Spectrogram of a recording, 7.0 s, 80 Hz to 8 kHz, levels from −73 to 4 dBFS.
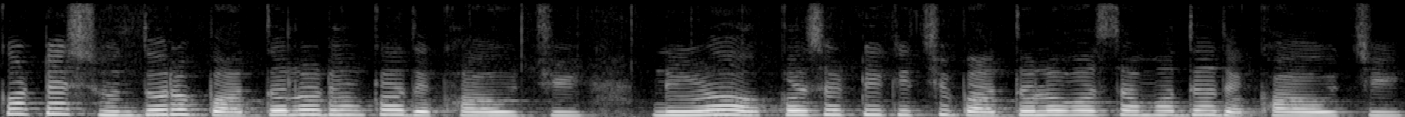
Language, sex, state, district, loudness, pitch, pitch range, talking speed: Odia, female, Odisha, Nuapada, -15 LUFS, 275 Hz, 240-290 Hz, 110 wpm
